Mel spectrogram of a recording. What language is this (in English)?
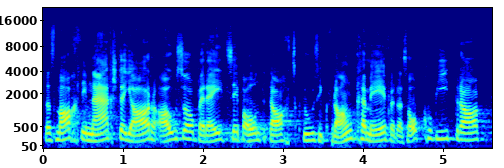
Swiss German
